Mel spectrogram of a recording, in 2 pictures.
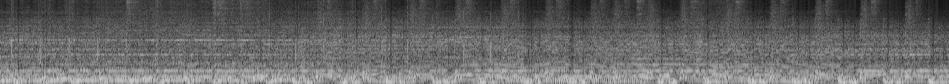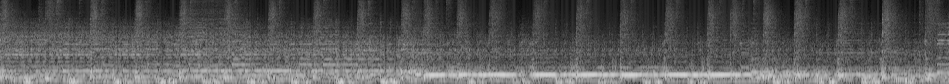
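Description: Live rock band playing an instrumental passage with no singing: electric guitars and keyboards hold sustained chords over a steady drum beat that grows busier after the first several seconds.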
